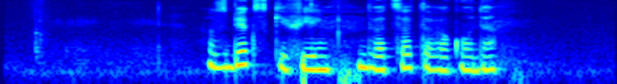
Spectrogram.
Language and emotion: Russian, neutral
